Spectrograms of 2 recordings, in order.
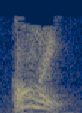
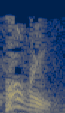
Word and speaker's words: Omri: The vowel in front was already predetermined in its pronunciation, and it was guttural. G-H or K-H is the way you pronounce it. Omri. It'd be somewhere down deep in the throat, Omri.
